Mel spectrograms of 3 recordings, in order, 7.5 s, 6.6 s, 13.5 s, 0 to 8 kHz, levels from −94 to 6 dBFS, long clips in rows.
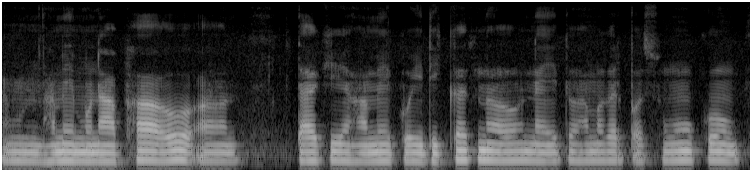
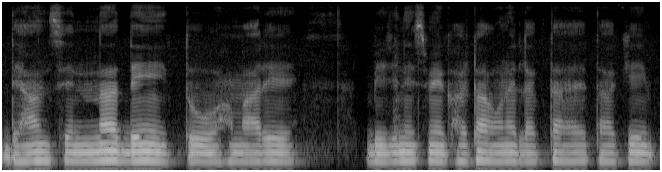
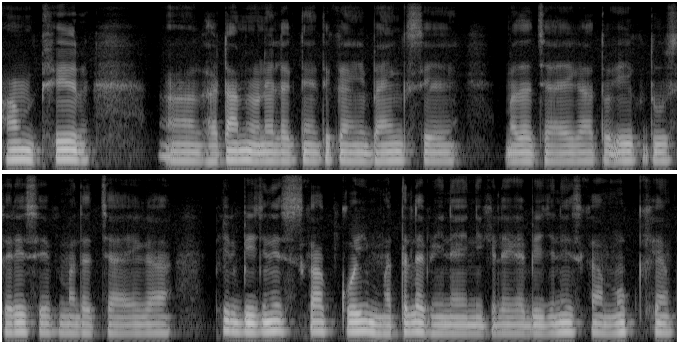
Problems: constant background noise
